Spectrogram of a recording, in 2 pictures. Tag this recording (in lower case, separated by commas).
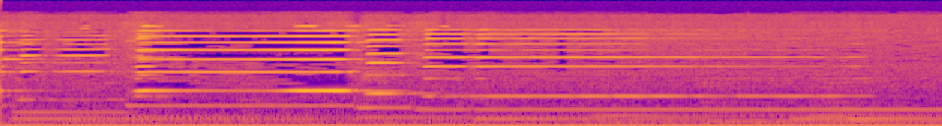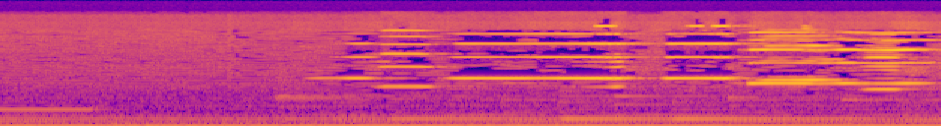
music, harmonica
